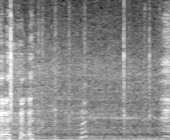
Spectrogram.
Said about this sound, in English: Well, I gotta turn my car on.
